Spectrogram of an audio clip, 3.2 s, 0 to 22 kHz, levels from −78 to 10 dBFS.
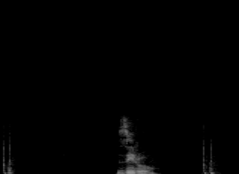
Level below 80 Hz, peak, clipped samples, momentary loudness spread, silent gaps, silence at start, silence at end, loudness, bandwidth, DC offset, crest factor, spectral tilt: -66 dBFS; -16 dBFS; under 0.1%; 22 LU; 0.67-0.71 s, 1.07-1.21 s, 1.27-1.38 s, 2.24-2.28 s; 0.05 s; 0.35 s; -35 LUFS; 7.6 kHz; under 0.1%; 24 dB; -6 dB/octave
